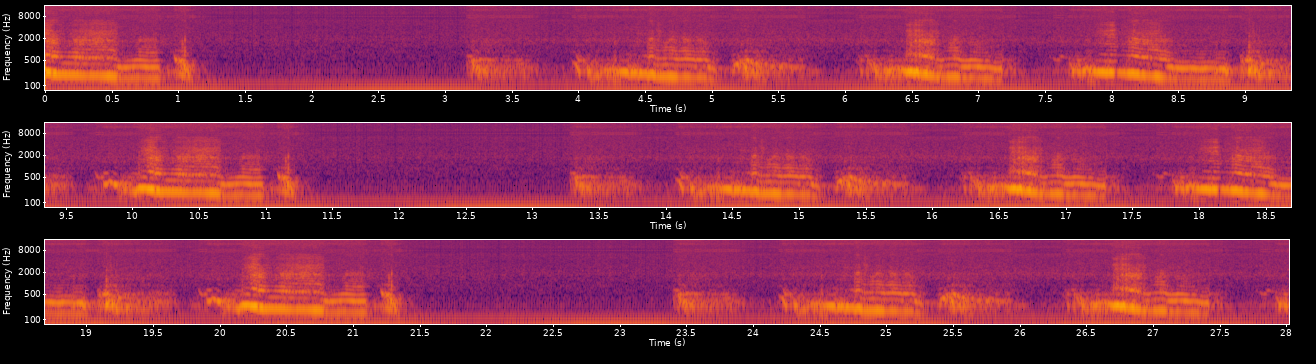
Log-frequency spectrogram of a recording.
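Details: Repeated musical, whistling wheezes with falling pitch heard over the chest across successive breaths.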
